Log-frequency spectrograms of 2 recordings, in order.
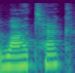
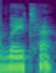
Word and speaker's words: LaTeX: It's pronounced either le or latte. I prefer latte. So that's what I'll be saying. The reason why is this X is not the letter X.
